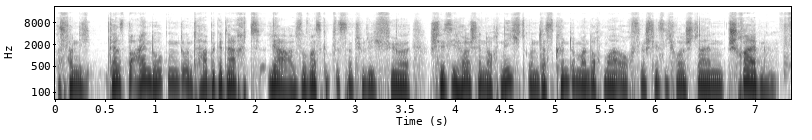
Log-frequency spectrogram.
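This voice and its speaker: Talking at a fairly quick pace with hardly any pauses, a man uses a fairly high pitch, ordinary pitch variation and a dark, mellow, somewhat breathy tone. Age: 40s. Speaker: teacher and book author. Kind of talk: interview.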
